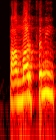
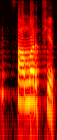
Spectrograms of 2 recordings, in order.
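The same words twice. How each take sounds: First: सामर्थ्य without the y, as सामर्थ; सामर्थ्य cut down to सा-मर्-थ; wrong pronunciation. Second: सामर्थ्य with a clear य glide at the end; lower, falling सा-मर्-थ्य; correct pronunciation. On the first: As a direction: drop the य glide from सामर्थ्य. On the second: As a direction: sound the y in सामर्थ्य. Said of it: "सामर्थ्य नहीं". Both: Shown as a demonstration.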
